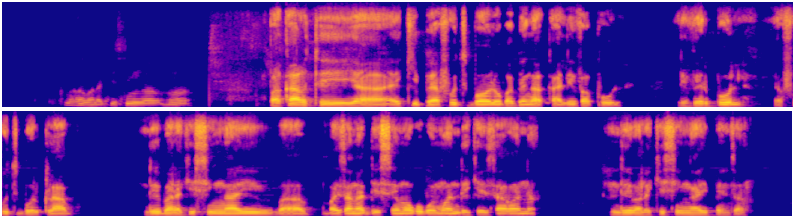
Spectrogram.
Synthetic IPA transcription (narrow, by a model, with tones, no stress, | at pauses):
wa˦a˦ba˨la˨ki˦si˦ŋɡa˦mwa˦ | b̥a˨ka˦ʁtʰe˨ja̰˨e˨kʰi˦pja̰˨fu˦tbɔ˦lo˦ba˨be˦ŋɡa̰˨kʰa̰˨li˨vɛ˨ʁpʰu˦l | li˨vɛ˨ʁpu˦l | ja̰˨fu˦tbɔ˦lkla̰˦b | nde˦ba˨la̰˨ki˦si˦ŋɡa˦i˦ba̰˨ | ba˨e˨za˦na˨de˨sɛ˦mɔ˦kɔ˦bwɛ˨mwa˦nde˨ke˦e˨za˦wa˦na˦ | nde˦ba˨la˨ki˦si˦ŋɡa˦i˦pḛ˨nza̰˦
